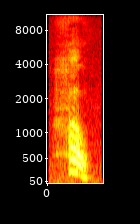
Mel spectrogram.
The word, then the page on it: xaal: Xyzyl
